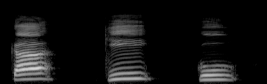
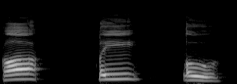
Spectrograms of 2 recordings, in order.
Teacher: کاف کو ہمیں باریک پڑھنا ہے اور قاف کو ہمیں پور پڑھنا ہے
